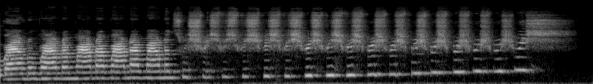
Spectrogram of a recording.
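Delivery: washing machine spinning. Pretend.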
